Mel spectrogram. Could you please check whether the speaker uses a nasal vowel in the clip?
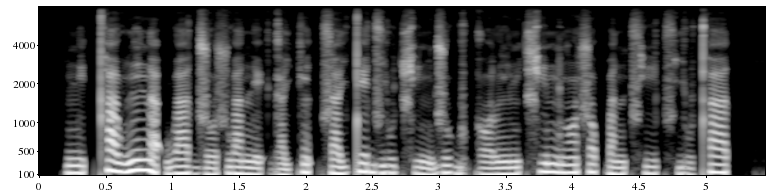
yes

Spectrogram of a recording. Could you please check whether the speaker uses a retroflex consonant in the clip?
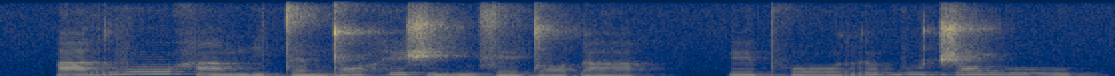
no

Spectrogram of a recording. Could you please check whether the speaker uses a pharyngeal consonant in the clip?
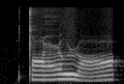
yes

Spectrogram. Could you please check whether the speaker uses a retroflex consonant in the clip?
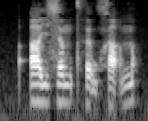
no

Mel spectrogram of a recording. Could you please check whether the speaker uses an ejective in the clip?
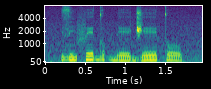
no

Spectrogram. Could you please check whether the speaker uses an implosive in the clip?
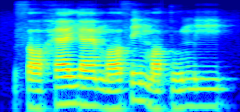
no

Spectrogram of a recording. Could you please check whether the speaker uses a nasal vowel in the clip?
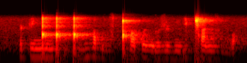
yes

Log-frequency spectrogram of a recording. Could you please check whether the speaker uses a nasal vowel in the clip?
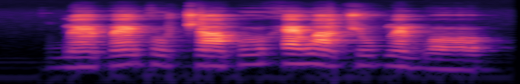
yes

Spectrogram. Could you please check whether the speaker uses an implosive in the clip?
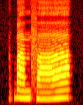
yes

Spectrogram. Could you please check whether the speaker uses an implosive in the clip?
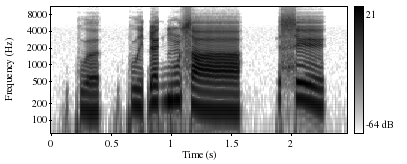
yes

